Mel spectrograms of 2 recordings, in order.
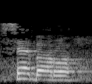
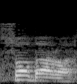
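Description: First: The first consonant and the b are both thin. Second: The first consonant and the b are both thick. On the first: "«сот» станет тонким и превратится в «син»" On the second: "«бе» станет широким"

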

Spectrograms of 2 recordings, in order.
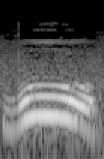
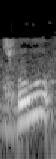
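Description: First: The vowel is held long. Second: The vowel is short.

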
